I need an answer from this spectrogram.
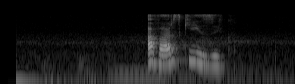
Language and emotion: Russian, neutral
